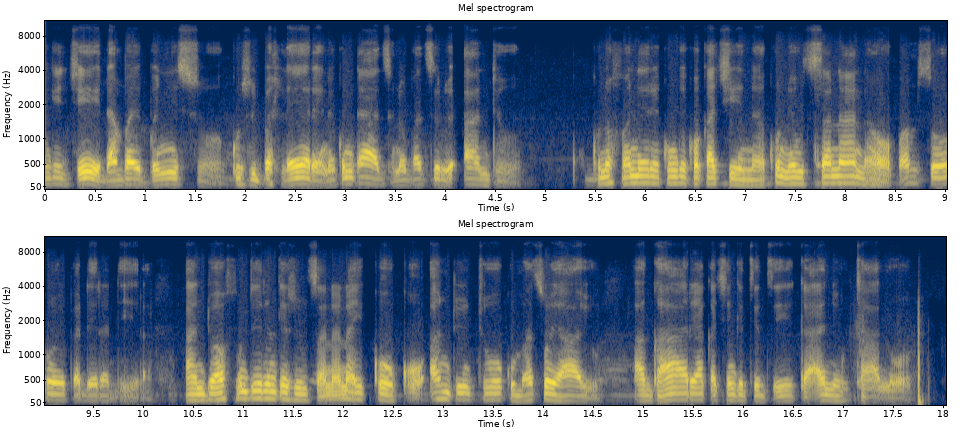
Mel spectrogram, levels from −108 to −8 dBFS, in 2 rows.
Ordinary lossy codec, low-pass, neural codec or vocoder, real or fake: Opus, 24 kbps; 7.2 kHz; none; real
